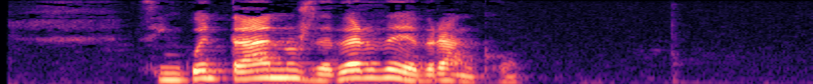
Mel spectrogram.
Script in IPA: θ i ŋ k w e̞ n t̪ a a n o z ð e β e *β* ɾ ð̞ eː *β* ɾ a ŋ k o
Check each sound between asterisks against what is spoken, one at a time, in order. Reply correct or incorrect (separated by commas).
incorrect, correct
